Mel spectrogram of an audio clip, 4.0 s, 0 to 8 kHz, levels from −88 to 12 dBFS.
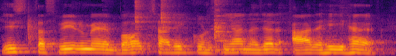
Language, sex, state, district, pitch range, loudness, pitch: Hindi, male, Bihar, Patna, 125-135 Hz, -12 LUFS, 130 Hz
